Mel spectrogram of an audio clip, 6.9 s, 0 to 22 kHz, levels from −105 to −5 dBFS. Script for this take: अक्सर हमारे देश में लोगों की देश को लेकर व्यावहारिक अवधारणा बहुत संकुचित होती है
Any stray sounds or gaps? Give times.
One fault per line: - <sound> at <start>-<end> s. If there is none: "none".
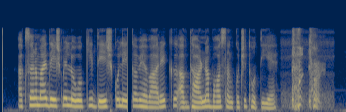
- dropout at 2.5-2.6 s
- throat clearing at 5.8-6.5 s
